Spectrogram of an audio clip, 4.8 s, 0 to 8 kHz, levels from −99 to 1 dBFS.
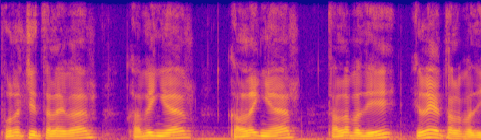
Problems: background sounds at intervals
